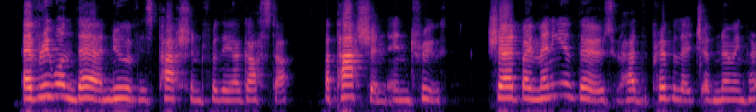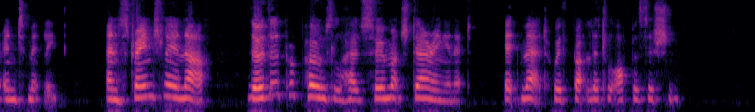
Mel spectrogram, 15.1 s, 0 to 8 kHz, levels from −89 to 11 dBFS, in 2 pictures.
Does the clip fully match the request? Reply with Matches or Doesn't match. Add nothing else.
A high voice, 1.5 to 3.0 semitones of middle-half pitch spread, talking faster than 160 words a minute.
Matches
